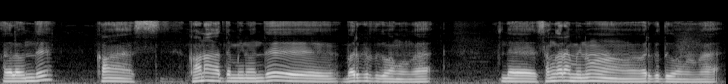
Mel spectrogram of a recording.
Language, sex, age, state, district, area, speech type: Tamil, male, 45-60, Tamil Nadu, Kallakurichi, rural, spontaneous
